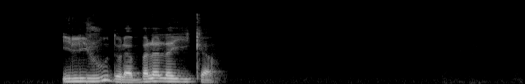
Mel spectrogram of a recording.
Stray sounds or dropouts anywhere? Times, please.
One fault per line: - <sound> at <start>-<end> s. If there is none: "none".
none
